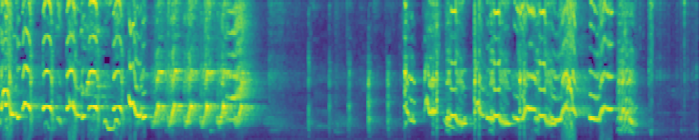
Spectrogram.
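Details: Nias hill myna morning song: rapid chirps and looping whistled notes, a quieter stretch in the middle, then a fresh run of bright rising-and-falling whistles.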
